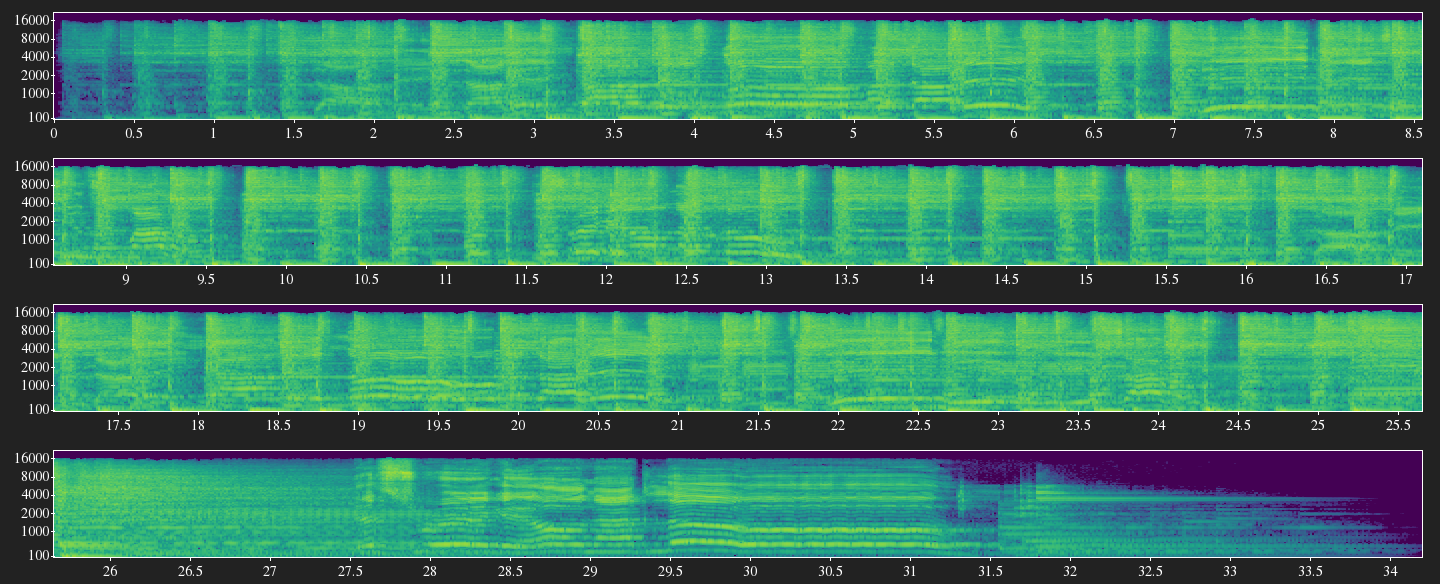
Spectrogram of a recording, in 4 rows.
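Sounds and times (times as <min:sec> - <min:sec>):
reggae music: 0:00.0 - 0:33.2.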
